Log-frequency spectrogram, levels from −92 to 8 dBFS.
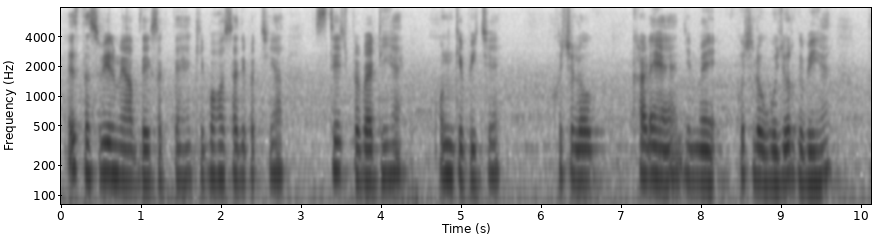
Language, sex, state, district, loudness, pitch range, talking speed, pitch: Hindi, male, Uttar Pradesh, Budaun, -22 LUFS, 140-155 Hz, 170 wpm, 150 Hz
